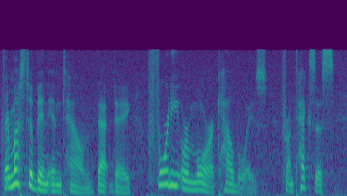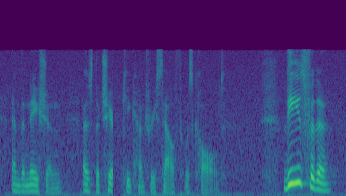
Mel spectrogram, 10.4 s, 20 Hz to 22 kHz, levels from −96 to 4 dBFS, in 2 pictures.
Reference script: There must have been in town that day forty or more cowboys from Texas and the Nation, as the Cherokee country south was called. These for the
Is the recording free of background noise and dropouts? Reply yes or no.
no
